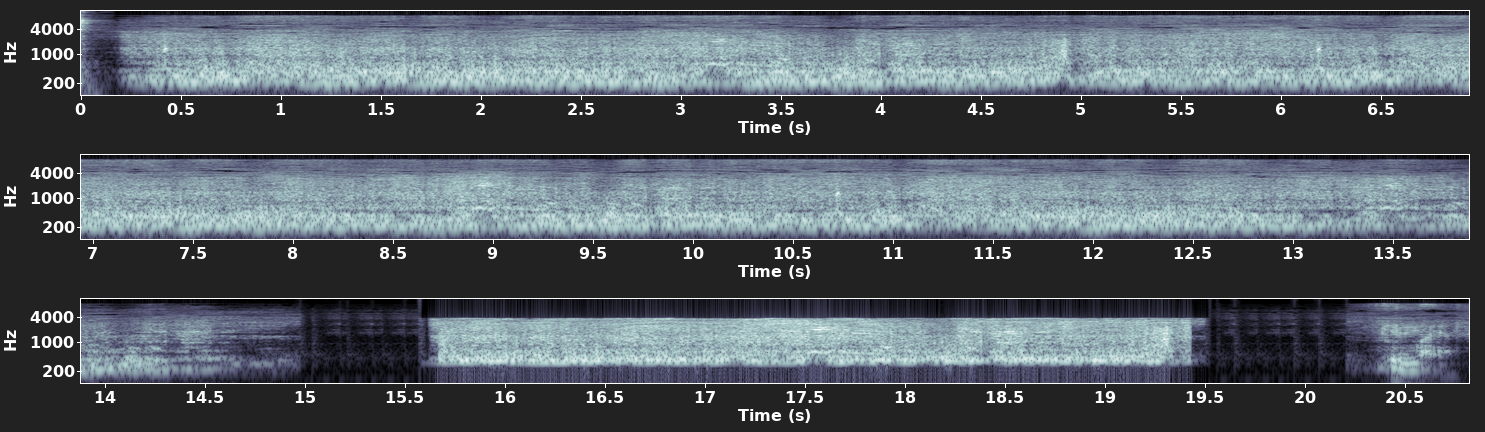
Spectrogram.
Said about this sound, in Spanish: vamos a escuchar una psicofonía obtenida en, en Ochate, en, en este pueblo, en este pueblo de, de del norte.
